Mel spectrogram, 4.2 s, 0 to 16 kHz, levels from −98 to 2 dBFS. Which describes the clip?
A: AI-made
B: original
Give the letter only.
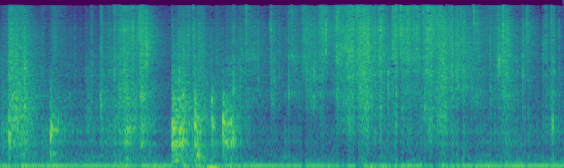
A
